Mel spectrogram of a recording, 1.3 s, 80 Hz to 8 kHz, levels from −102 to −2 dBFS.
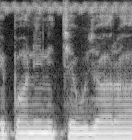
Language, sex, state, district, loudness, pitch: Hindi, male, Uttar Pradesh, Shamli, -12 LUFS, 115 Hz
